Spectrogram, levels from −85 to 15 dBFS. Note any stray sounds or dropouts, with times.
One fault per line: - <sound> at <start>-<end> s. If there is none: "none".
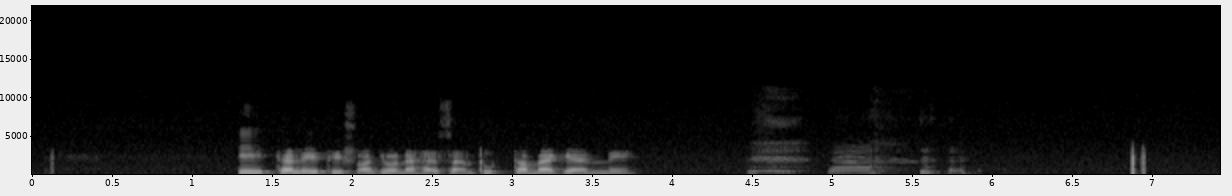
- laugh at 4.4-6.0 s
